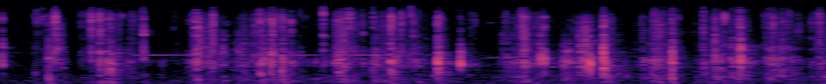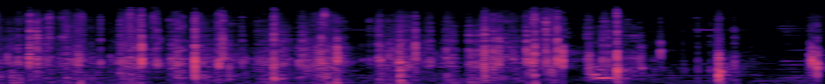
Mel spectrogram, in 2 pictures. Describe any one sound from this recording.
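A plastic wrapper crinkles and rustles as it is handled.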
